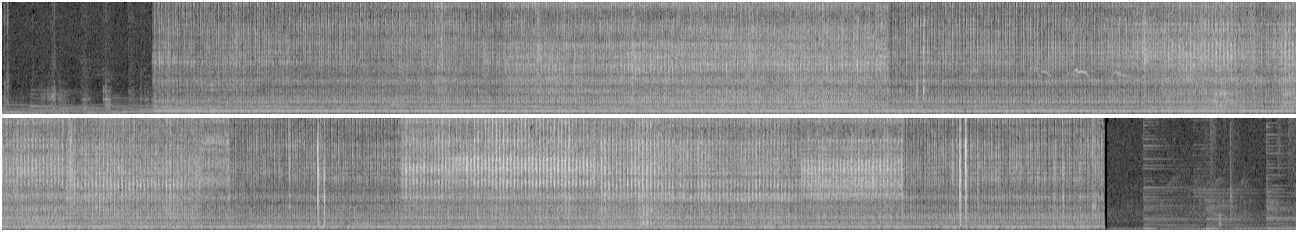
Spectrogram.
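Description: Small homemade scroll saw running with a steady motor hum, its fine blade cutting a flattened coconut-shell board, the hiss of the cut rising and falling as the board is fed. Two sharp clicks come near the end. Acoustic guitar music plays briefly before the saw starts.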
